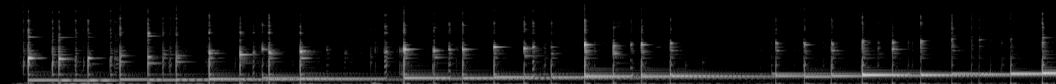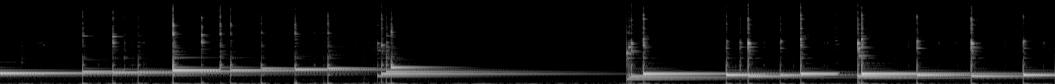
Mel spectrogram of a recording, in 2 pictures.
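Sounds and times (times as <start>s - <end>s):
chromatic alto kalimba notes: 0.3s - 21.1s.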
